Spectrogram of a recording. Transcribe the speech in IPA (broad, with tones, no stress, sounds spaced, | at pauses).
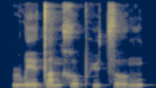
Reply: ɻ w e˥˨ ɪ̯ t̪ a˥˨ n x ɤ˥˨ pʰ y˨˦ t͡s ɤ˦ ŋ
